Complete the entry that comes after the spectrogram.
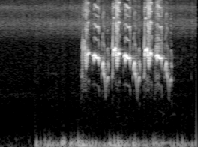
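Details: Sooty-headed bulbul calling in the wild, used as a trapping lure, 'menggaruda' style: a quick series of about eight sharp descending chattering notes over low rumbling background noise.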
